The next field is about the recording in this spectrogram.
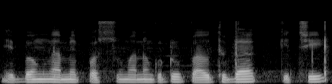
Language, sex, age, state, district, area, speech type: Odia, male, 18-30, Odisha, Kendujhar, urban, spontaneous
